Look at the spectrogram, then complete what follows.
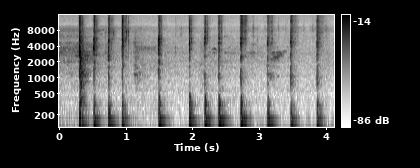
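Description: Soft, faint taps of a paintbrush pouncing paint onto a small birdhouse, about three dabs a second in an uneven rhythm.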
